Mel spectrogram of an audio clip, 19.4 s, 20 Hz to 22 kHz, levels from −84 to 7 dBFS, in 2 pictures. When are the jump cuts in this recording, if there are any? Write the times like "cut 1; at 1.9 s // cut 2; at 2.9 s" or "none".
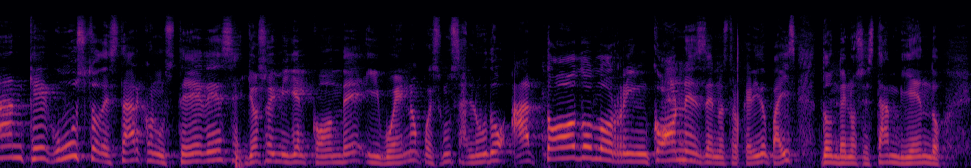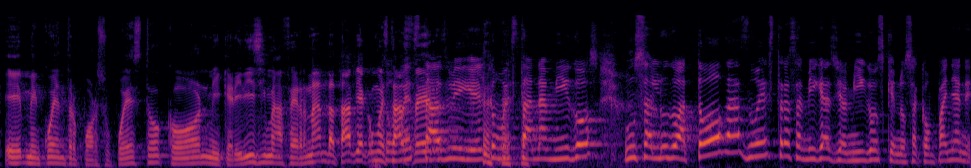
none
